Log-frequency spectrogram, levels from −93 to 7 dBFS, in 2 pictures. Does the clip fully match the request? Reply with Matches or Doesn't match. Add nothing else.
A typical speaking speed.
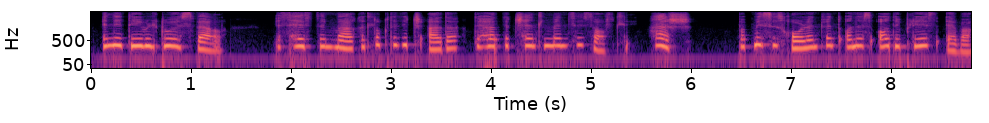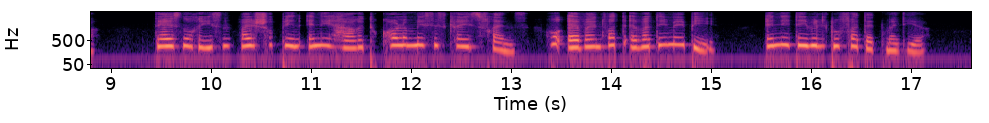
Doesn't match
